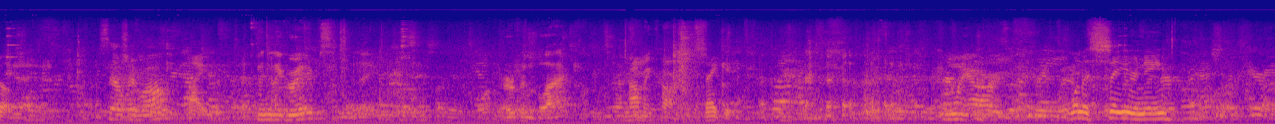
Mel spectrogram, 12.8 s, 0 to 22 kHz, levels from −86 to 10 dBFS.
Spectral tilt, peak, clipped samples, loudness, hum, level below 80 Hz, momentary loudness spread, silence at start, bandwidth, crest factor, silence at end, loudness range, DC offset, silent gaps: -4.5 dB/octave; -10 dBFS; under 0.1%; -27 LUFS; none; -52 dBFS; 13 LU; 0 s; 16.5 kHz; 16 dB; 0 s; 5 LU; 0.3%; none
